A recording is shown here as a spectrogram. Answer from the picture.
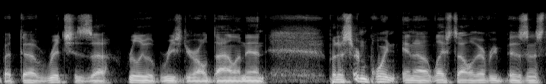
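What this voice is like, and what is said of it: Slightly hoarse voice. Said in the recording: “I'm a little hoarse. I went to the Pittsburgh Penguins San Jose Sharks game, and my son and I kind of jammed to tunes the whole way there and back.”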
